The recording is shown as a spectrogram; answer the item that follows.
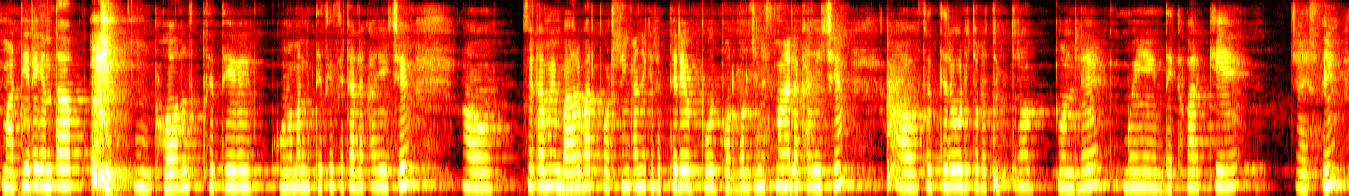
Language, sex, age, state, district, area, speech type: Odia, female, 18-30, Odisha, Bargarh, urban, spontaneous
